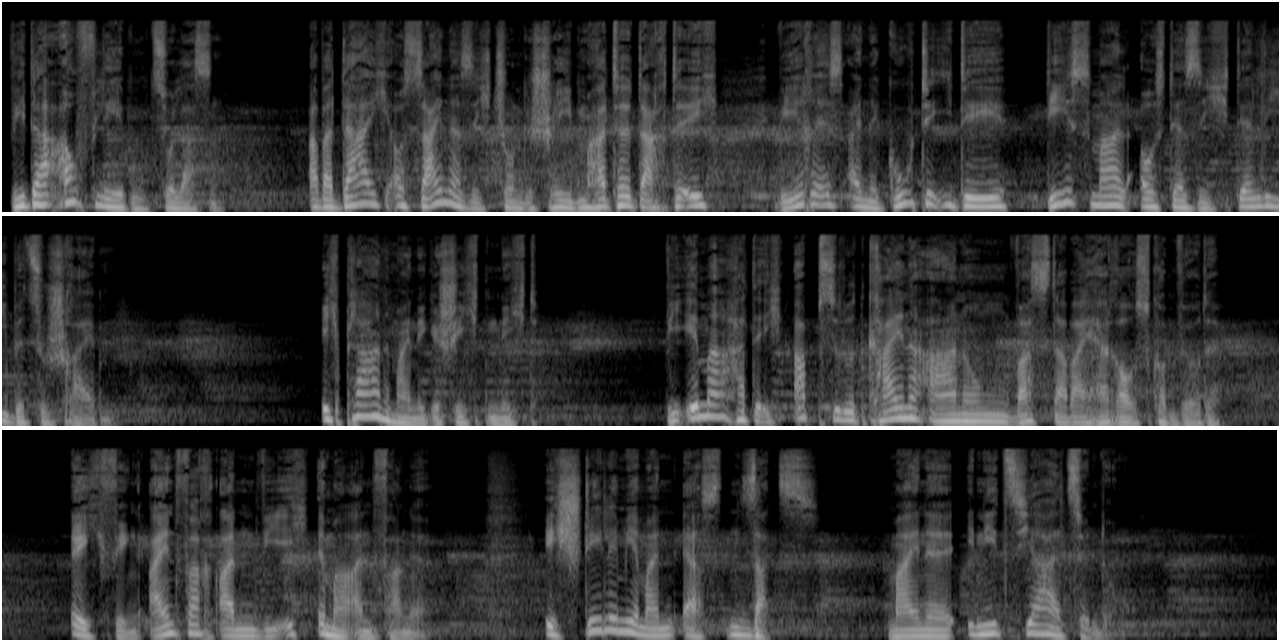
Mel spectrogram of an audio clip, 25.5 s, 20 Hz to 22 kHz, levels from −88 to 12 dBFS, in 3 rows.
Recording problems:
echo of what is said; faint; throughout; 420 ms later, 20 dB below the speech

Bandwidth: 14.5 kHz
